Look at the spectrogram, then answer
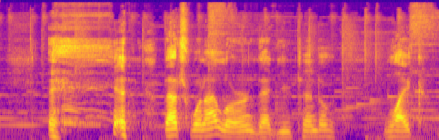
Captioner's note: chuckles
